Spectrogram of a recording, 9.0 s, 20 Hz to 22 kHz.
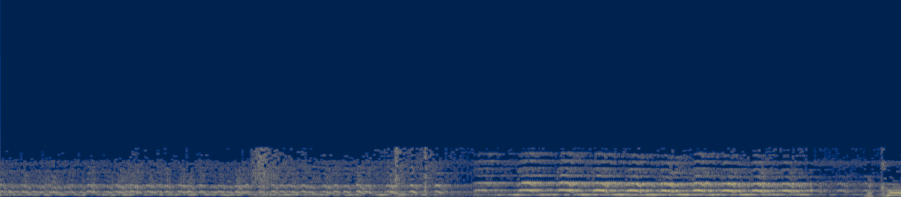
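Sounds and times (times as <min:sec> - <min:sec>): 
siamang family territorial duet hoots: 0:00.0 - 0:08.6.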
